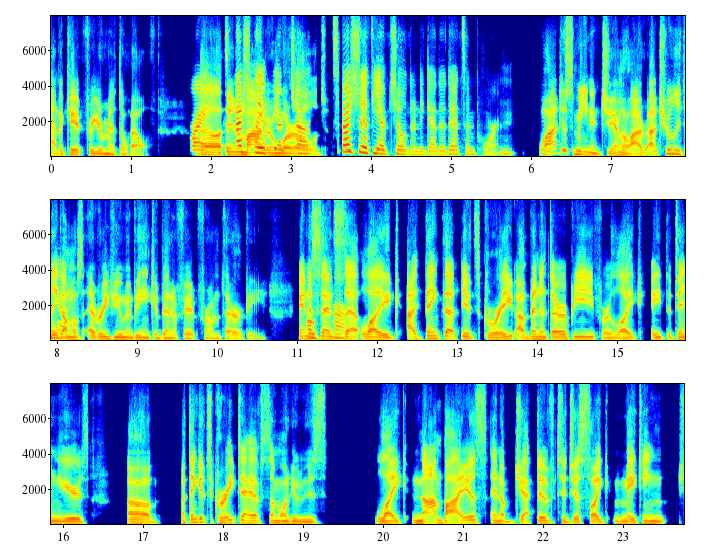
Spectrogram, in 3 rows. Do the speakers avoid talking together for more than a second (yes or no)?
no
